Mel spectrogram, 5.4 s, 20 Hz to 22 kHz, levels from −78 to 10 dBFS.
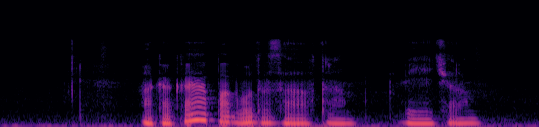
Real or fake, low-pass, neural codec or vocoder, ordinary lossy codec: real; 7.2 kHz; none; none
